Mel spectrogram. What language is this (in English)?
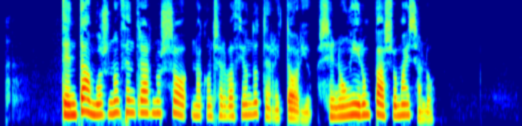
Galician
